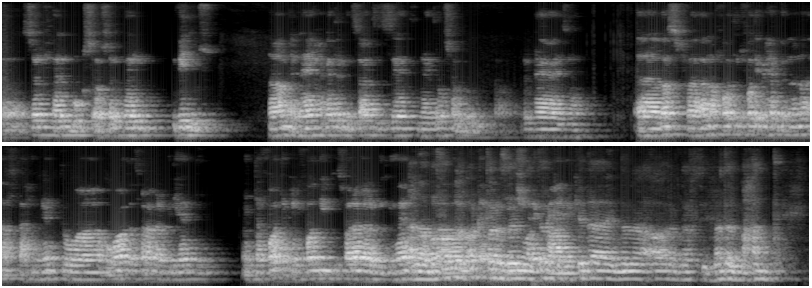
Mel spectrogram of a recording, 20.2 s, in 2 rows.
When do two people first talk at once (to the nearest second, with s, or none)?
15 s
